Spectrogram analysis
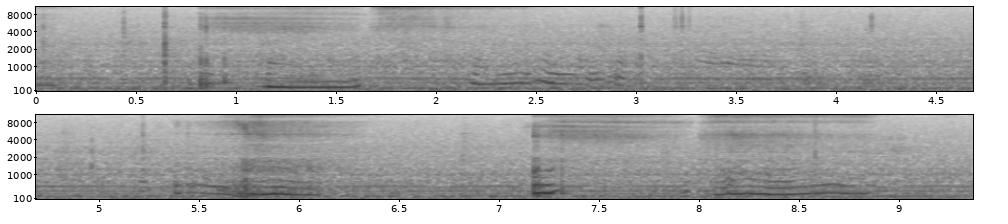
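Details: Sleeping female pet dog: soft whistling, squeaky nasal snores with airy snorting breaths, steady room noise behind; snoring.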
